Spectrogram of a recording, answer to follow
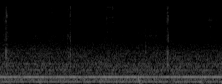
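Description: Marker pen writing on a white board: faint short scratchy strokes as letters are drawn, over a steady hum.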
